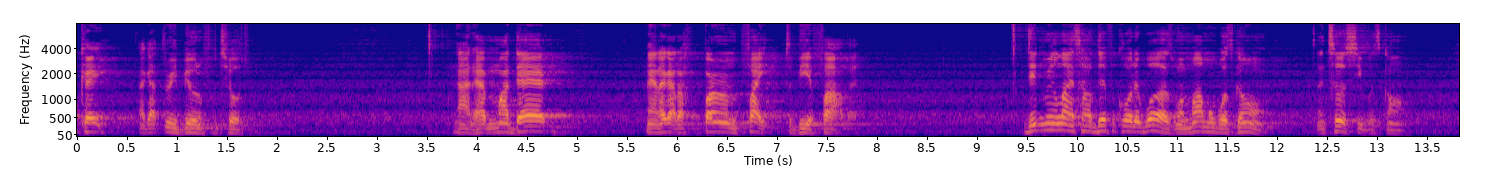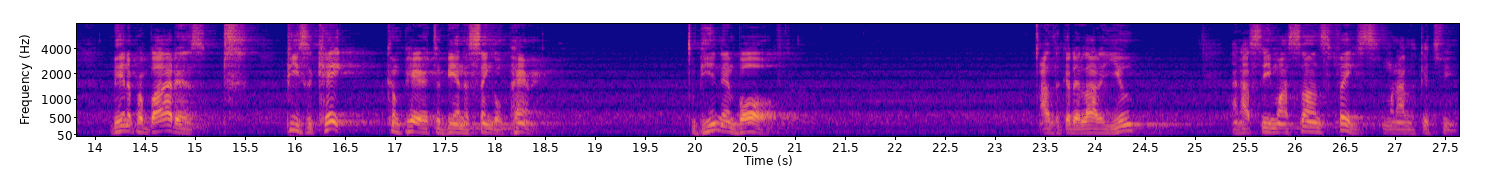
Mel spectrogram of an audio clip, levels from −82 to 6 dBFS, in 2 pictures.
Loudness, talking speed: -26 LUFS, 145 wpm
